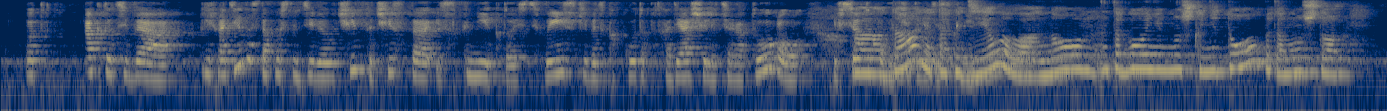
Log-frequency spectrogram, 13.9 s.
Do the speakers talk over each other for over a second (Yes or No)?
Yes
